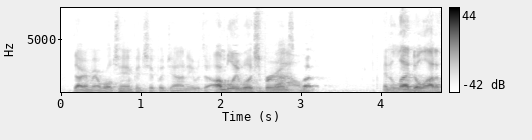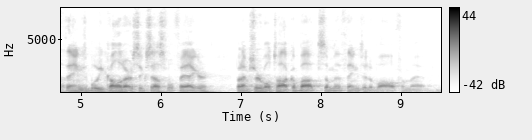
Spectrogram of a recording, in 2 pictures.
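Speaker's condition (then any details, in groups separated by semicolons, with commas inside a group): No condition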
